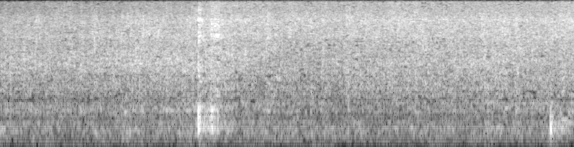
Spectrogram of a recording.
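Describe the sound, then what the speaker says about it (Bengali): Whole spices, including cardamom and cinnamon, fry in oil with a continuous crackling sizzle, and a couple of faint utensil clinks sound underneath. "এখন ফোড়নটা একটু আমি অল্প একটু ভাজা ভাজা করে নিই"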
